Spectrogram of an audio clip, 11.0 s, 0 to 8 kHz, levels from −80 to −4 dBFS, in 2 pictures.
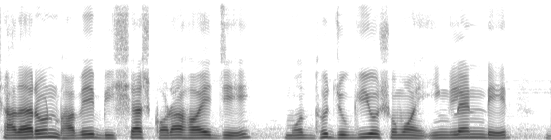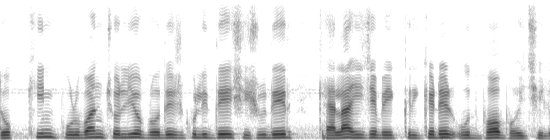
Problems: constant background noise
